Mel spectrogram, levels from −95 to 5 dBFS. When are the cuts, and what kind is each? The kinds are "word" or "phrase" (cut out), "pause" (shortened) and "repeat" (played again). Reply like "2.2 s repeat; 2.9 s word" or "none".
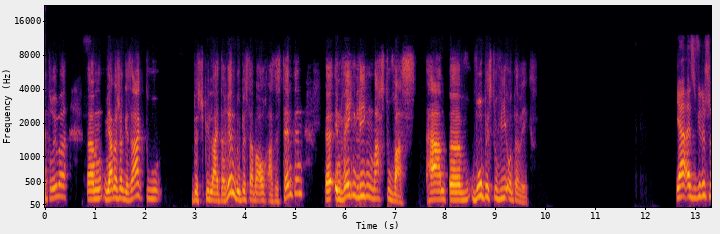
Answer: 8.0 s word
